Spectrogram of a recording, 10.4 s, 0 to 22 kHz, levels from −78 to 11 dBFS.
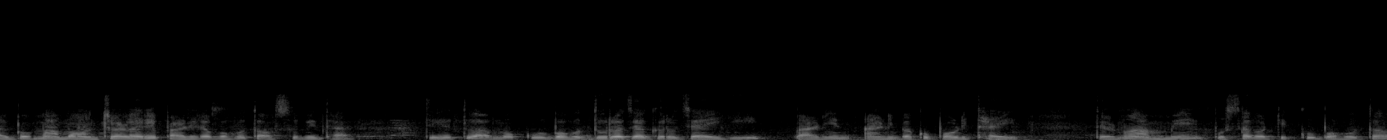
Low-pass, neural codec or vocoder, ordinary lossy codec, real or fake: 7.2 kHz; vocoder, 44.1 kHz, 128 mel bands, Pupu-Vocoder; none; fake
